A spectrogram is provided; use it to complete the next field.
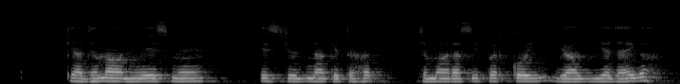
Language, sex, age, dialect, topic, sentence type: Hindi, male, 18-24, Marwari Dhudhari, banking, question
